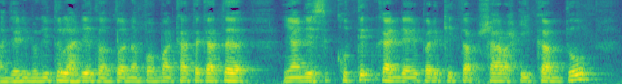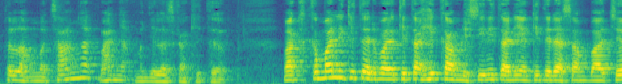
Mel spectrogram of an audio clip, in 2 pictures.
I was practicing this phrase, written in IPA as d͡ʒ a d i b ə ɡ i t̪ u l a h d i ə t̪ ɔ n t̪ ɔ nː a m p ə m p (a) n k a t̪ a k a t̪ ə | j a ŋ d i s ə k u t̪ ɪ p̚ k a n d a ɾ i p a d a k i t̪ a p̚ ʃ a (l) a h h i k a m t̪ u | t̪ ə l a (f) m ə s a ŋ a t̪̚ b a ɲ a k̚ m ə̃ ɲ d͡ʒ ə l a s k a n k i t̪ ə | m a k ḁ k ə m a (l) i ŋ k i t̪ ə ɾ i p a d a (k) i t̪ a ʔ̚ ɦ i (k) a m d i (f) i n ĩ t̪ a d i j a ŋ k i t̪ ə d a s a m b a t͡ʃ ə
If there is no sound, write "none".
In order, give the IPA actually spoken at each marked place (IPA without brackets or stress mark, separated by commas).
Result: a, ɾ, h, l, k, k, s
